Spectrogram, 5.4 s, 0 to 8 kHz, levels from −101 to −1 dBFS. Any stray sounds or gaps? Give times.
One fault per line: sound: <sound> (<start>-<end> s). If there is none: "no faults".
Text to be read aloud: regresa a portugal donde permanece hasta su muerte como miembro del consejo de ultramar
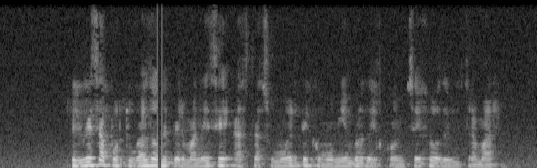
sound: dropout (1.6-1.6 s)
